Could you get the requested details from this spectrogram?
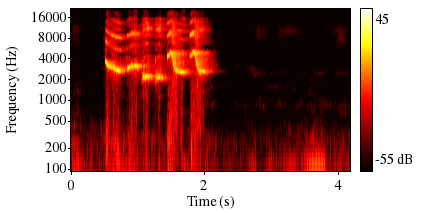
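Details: Orange-headed thrush song used to coax other birds into singing: a quick sequence of clear, sliding whistled notes, some falling and some rising, about one and a half seconds long, then a faint low thump.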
